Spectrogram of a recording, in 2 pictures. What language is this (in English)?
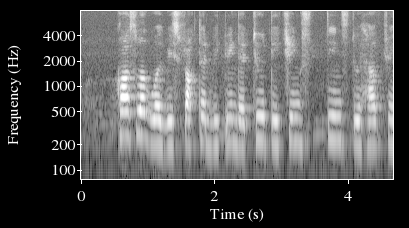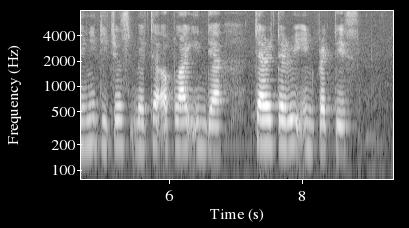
English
